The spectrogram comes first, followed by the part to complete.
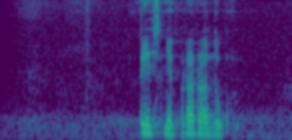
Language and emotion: Russian, neutral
